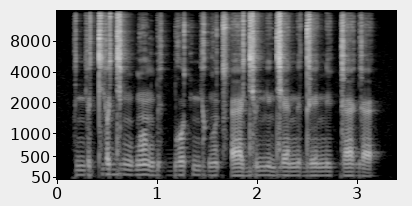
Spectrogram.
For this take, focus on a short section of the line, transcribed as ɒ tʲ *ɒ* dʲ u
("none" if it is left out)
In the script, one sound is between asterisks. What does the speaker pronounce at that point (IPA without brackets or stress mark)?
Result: ɒ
